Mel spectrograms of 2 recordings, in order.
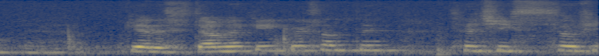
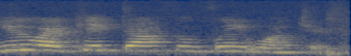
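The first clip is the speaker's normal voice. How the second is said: plain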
